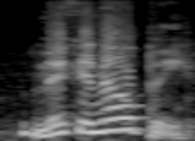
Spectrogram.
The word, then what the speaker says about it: Micanopy: have you ever heard of a place called Micanopy? I love that city. At least you pronounced it right. Yeah. Micanopy.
